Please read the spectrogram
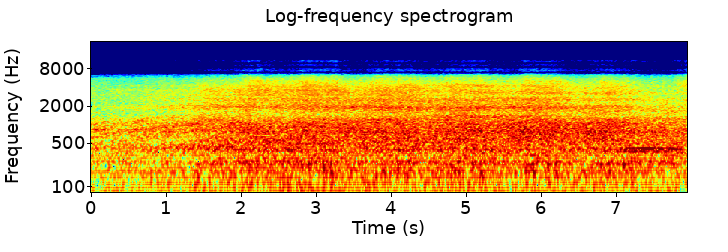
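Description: An electric passenger train passing close beneath: a steady rush of wheels on rails that grows louder over the first few seconds and then holds, with a faint high whine in it.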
